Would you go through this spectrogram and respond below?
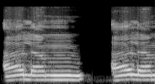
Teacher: میم ساکن پر وقف کریں گے تو غنے کے ساتھ ہلکے سے نون کی آواز بھی پیدا ہوگی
